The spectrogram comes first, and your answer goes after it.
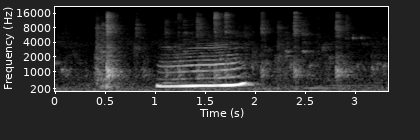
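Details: Pet cats, Hyacinth, Otis and Julius, indoors on a Saturday morning, waiting hungrily for breakfast; one long, steady, low-pitched mew lasting about a second and rising slightly at the end, after a brief tap, in a quiet small room.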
